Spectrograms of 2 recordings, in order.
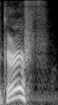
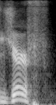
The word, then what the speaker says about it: girf: hurry up S the girf sorry it's pronounced jerf the jerf the girf with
